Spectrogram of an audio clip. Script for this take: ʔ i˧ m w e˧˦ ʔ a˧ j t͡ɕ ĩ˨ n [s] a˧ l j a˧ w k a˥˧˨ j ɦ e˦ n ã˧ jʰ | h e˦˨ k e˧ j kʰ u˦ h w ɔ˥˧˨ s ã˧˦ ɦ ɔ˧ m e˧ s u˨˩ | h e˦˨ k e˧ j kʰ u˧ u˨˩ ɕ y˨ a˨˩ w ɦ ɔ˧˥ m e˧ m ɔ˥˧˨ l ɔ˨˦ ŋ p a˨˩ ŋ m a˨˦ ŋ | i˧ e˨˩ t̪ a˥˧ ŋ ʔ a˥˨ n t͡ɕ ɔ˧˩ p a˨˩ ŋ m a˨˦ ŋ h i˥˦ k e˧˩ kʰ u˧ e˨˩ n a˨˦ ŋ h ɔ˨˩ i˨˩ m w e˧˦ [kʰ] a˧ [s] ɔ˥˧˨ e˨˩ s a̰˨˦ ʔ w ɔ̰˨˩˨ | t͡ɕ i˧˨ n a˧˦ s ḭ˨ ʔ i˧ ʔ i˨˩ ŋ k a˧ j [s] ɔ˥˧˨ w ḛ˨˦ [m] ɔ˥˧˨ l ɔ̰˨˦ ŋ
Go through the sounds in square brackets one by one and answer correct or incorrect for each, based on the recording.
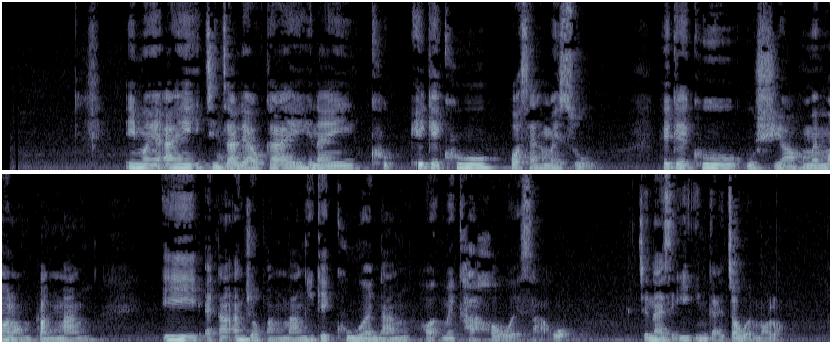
incorrect, correct, incorrect, incorrect, correct

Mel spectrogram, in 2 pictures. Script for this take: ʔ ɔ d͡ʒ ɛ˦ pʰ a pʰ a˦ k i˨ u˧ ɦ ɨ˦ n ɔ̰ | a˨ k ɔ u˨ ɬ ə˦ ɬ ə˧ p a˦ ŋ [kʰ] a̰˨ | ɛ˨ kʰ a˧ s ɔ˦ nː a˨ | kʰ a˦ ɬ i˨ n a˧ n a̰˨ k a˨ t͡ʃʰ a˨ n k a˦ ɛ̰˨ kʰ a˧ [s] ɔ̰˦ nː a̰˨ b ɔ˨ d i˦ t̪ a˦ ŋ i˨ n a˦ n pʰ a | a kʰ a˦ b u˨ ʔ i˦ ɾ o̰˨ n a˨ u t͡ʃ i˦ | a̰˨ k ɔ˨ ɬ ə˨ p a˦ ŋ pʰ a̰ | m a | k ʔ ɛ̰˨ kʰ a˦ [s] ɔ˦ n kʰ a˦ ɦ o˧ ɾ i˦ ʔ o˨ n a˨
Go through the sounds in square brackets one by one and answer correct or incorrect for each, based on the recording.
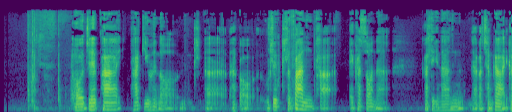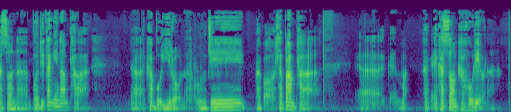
incorrect, correct, correct

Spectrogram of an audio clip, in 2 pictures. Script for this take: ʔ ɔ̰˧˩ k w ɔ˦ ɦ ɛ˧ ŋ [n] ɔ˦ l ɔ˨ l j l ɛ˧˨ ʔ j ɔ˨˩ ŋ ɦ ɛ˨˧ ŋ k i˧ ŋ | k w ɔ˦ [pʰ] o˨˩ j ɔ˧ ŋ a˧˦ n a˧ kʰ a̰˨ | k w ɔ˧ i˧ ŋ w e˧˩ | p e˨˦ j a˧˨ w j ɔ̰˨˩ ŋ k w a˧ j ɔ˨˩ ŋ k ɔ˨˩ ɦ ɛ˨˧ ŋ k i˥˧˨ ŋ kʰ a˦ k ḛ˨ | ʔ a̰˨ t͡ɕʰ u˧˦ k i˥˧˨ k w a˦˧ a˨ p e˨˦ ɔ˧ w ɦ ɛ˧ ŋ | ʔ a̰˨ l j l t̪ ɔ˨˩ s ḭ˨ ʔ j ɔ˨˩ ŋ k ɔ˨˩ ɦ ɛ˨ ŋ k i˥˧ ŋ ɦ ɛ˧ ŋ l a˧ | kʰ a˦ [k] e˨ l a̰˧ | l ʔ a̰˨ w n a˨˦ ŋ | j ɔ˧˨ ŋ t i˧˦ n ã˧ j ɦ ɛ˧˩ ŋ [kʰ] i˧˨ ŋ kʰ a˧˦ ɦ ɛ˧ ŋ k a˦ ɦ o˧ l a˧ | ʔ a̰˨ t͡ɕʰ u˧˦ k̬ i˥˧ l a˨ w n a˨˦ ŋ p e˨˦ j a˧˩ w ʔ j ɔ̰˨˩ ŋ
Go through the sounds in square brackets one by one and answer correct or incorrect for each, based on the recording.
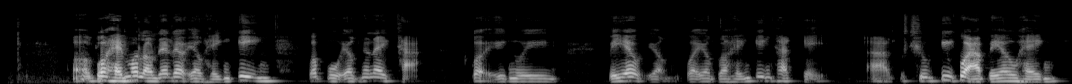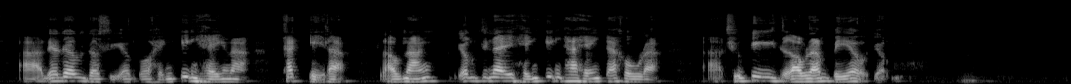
incorrect, incorrect, correct, incorrect

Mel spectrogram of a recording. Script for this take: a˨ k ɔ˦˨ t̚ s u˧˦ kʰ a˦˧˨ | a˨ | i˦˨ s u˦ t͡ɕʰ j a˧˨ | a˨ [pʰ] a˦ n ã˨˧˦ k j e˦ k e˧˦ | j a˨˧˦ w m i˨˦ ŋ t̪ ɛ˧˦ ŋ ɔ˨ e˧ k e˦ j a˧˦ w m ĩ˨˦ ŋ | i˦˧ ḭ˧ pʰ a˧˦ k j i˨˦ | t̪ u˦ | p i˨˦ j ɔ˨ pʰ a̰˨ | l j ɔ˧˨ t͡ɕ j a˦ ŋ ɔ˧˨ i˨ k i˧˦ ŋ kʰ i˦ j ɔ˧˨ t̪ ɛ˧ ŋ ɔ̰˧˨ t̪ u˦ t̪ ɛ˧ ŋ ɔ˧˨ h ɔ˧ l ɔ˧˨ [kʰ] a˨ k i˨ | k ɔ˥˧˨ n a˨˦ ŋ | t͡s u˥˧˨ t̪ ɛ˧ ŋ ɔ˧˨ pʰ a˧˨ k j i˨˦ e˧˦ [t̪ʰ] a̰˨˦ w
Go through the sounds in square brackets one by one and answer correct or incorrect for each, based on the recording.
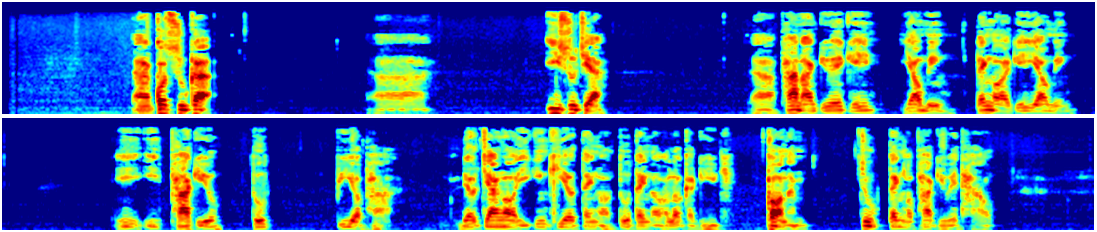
correct, incorrect, correct

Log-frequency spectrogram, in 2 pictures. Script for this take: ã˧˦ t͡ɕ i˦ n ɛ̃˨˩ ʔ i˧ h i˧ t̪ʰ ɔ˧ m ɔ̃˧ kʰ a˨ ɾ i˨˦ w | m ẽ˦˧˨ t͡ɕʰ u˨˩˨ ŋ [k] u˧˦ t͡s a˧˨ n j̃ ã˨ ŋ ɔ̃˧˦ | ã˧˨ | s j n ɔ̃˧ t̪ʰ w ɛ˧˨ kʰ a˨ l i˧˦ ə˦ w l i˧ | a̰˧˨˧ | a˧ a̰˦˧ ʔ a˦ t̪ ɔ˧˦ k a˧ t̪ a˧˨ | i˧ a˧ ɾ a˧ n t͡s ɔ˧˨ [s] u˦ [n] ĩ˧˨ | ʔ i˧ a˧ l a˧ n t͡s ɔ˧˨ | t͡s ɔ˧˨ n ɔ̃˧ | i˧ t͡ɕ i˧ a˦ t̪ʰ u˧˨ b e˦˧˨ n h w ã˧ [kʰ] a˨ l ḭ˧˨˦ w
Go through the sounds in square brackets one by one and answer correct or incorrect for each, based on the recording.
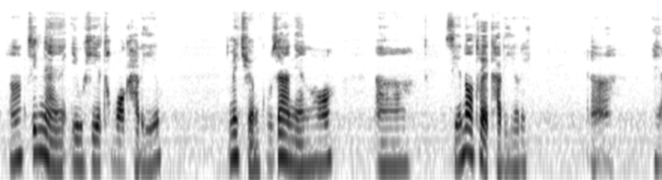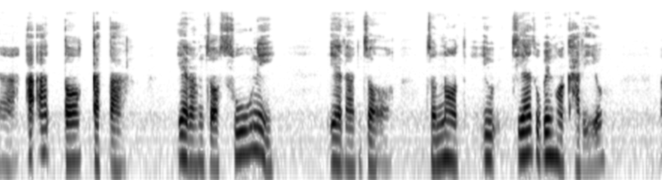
correct, correct, correct, correct

